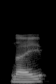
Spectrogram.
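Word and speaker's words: knife: तो इस तरह से जो है आप देखोगे नॉलेज, नाइफ, नो, एटसेट्रा, ठीक है। तो इसमें के साइलेंट होता है।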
